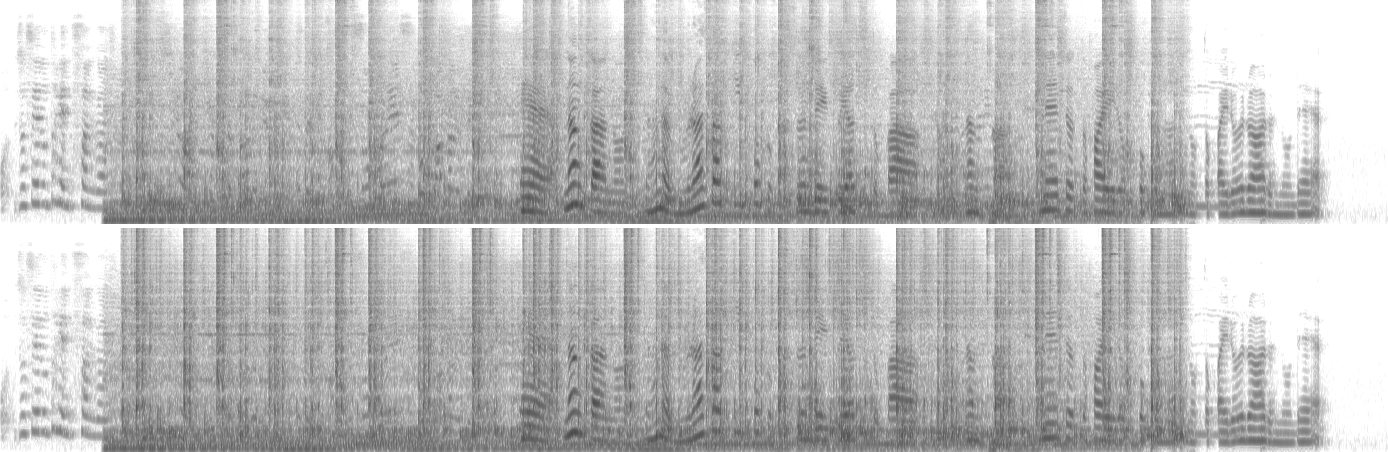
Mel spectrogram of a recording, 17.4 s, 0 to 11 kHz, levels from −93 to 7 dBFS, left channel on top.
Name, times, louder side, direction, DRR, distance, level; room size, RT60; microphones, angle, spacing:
voice 1, 0.0-6.3 10.8-13.0 14.7-15.8, left 1 dB, 25° left, 1.8 m, -49 dB
sound 1, 1.3-14.3, right 1 dB, 10° right, 1.4 m, -39 dB
sound 2, 1.5-14.8, right 4 dB, 65° right, 1.7 m, -35 dB
voice 2, 6.5-11.8 12.1-12.7 13.0-15.0 15.2-16.5, left 1 dB, 5° left, 0.6 m, -35 dB
9.1 x 6.8 x 5.8 m
head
